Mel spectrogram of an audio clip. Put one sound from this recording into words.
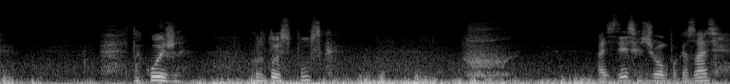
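A young man talks casually close by, outdoors.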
